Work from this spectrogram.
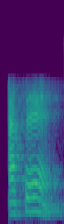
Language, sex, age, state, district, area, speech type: Assamese, female, 45-60, Assam, Dhemaji, urban, conversation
